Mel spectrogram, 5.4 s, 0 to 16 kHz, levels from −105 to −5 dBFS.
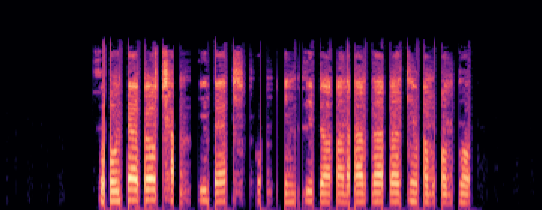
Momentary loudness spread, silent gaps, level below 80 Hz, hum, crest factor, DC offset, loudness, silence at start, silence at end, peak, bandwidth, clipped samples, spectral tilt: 13 LU; 1.94-1.98 s, 2.45-2.49 s, 2.79-2.84 s, 4.54-4.58 s; -56 dBFS; none; 18 dB; under 0.1%; -19 LUFS; 0.95 s; 0.75 s; -2 dBFS; 7.4 kHz; under 0.1%; -4.5 dB/octave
